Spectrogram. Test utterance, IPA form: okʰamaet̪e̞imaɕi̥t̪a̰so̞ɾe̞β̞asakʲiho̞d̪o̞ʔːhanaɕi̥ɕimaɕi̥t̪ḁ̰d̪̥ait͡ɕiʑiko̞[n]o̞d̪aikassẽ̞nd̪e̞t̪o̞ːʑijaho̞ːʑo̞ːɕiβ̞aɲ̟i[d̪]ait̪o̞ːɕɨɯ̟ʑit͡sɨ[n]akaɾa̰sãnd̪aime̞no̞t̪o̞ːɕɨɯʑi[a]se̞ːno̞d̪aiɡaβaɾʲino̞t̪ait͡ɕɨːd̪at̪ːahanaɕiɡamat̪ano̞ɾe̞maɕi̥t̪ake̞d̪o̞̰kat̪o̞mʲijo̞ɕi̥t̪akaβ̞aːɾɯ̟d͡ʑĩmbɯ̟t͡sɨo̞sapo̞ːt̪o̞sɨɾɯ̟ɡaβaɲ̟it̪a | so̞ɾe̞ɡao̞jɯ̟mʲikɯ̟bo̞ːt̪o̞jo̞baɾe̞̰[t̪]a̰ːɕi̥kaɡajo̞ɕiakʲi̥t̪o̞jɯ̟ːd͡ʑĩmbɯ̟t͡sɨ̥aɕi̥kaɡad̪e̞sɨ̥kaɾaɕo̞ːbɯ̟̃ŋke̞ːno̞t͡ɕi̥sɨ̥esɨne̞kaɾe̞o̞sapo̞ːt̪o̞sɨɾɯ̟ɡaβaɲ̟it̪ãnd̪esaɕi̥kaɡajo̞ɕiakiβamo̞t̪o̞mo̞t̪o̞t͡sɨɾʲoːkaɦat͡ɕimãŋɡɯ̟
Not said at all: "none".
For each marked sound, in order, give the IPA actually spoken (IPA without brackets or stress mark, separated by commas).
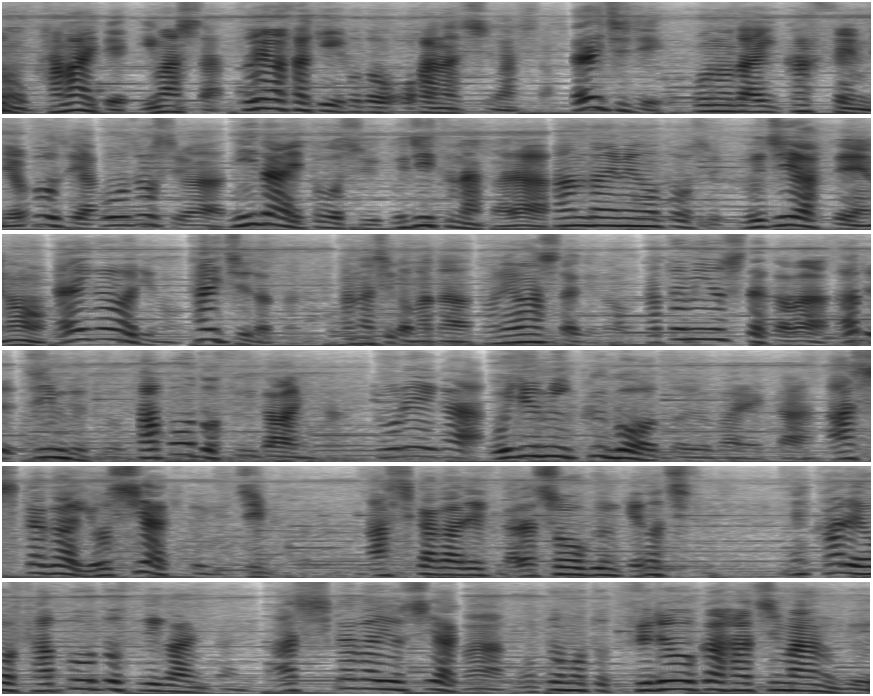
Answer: n, d̪, n, a, t̪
